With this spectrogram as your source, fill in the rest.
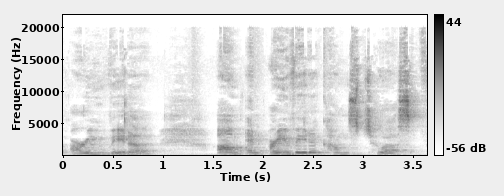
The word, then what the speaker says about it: Ayurveda: I've heard that pronounced different ways. I'm going to stick with Ayurveda.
